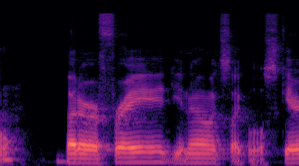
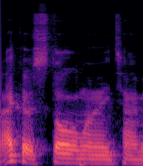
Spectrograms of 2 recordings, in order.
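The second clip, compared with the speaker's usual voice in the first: normal talking voice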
